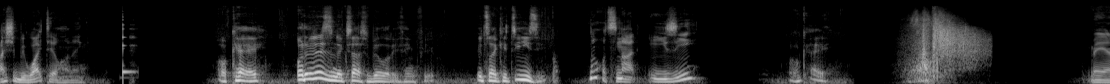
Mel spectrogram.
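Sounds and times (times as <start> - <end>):
speech: 0.0 - 1.0, 2.2 - 7.0, 7.9 - 8.4, 10.9 - 11.1
whip crack sound effect with rising airy swish: 9.0 - 10.0.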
